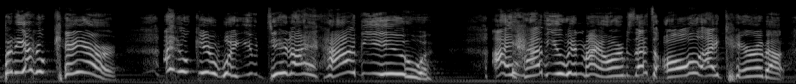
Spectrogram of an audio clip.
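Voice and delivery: put-on emphatic, emotional outpouring to a child; impassioned reassurance. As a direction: pour out relieved love, reenacting the reunion. Mother embraces found child, overcome.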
